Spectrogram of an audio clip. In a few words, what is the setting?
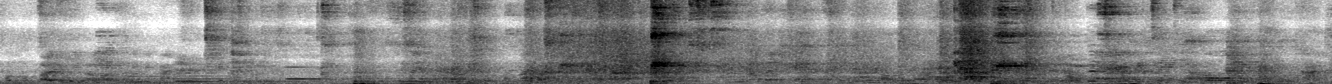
cafe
